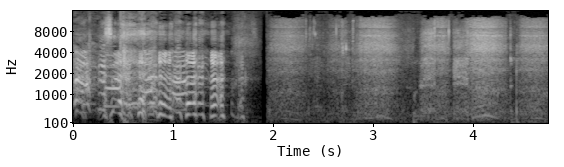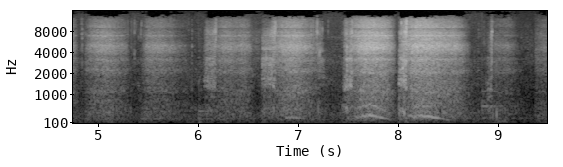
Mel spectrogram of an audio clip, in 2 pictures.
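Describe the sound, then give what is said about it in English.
A brief loud squeaky burst opens, then a run of repeated sniffs, quick nasal inhales in an uneven rhythm, some sharper and louder than others. “And if you know me, you know I like to sniff.”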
